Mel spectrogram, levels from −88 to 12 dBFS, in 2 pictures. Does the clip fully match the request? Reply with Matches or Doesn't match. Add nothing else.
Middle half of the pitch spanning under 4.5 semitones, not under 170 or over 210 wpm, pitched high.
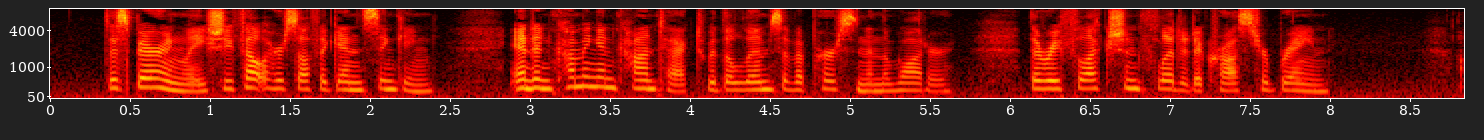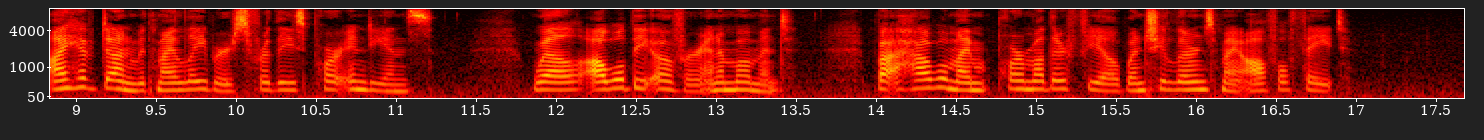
Matches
